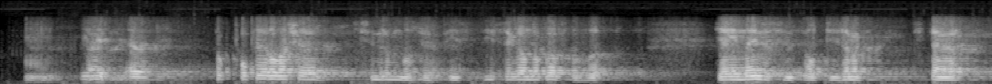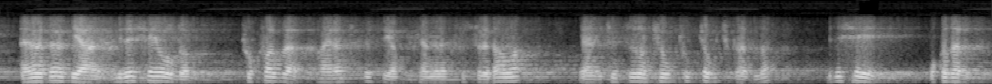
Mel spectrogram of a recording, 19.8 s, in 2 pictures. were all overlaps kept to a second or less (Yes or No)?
Yes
